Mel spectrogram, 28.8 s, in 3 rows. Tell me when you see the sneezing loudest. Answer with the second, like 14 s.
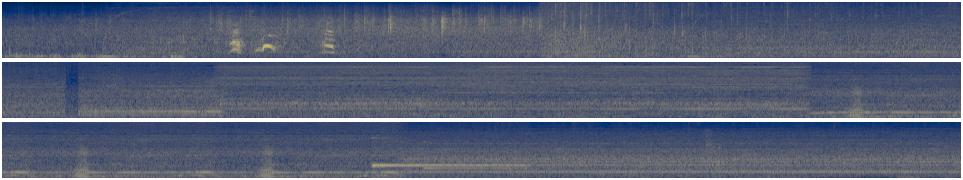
3 s.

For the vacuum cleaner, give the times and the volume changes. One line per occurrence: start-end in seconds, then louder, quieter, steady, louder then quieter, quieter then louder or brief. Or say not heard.
0.0-28.7 louder.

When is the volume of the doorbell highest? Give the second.
23 s.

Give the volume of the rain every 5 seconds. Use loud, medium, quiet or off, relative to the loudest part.
loud, loud, quiet, medium, quiet, quiet.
